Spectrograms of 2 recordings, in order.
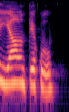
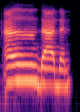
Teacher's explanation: تو یہ نون کی آواز زیادہ چھپتی ہے, تو زیادہ چھپنے کا مطلب ہے کہ 75% خلط ہے, اس میں ادغام ہے, اور 25% اس کی ظاہر ہو رہی ہے. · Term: اخفاء اعلیٰ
